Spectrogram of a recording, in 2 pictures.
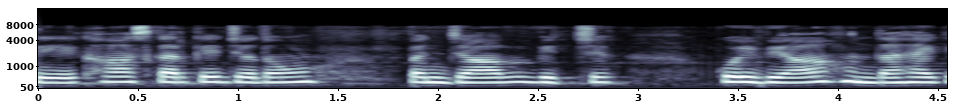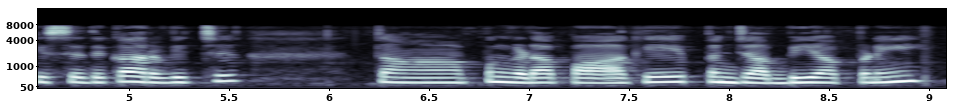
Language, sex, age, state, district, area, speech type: Punjabi, female, 30-45, Punjab, Hoshiarpur, rural, spontaneous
